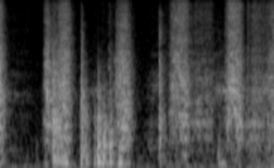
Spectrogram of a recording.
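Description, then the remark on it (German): Wooden floorboards creak and groan under slow footsteps, a series of drawn-out, rasping squeaks rising and fading in uneven bursts, with no talking. “Eben hat es mehr geknarrt. Da kommt doch an, wo du lang gehst.”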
